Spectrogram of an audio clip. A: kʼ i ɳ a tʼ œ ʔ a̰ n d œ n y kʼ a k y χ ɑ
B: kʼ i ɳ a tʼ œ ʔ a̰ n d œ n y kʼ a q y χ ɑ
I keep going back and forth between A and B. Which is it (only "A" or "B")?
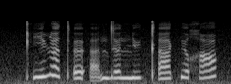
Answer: A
